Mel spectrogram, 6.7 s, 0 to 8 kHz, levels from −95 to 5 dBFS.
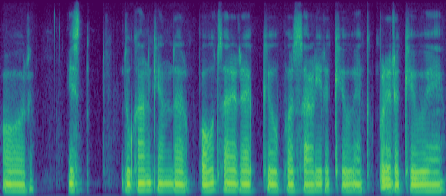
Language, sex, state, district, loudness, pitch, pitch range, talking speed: Hindi, male, Jharkhand, Deoghar, -18 LUFS, 95 Hz, 95-100 Hz, 150 wpm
